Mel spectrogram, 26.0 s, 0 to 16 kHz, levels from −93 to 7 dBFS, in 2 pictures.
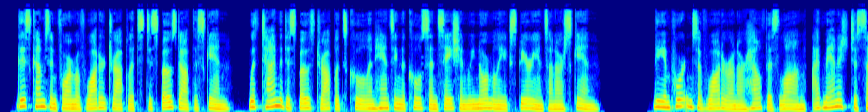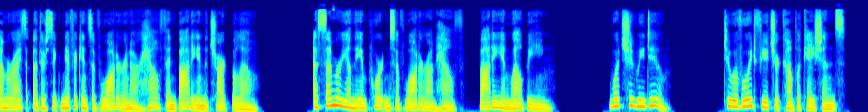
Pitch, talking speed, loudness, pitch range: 140 Hz, 170 wpm, -27 LUFS, 125-155 Hz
